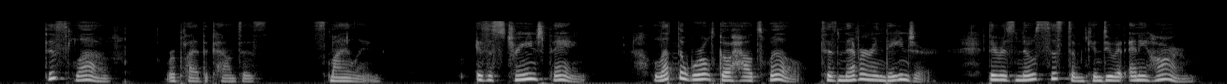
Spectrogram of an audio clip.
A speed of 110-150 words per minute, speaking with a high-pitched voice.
Yes: average, 145 wpm; high, 195 Hz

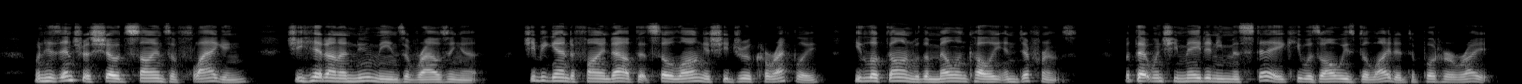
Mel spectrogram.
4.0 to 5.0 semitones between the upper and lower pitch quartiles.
No: average, 3.6 semitones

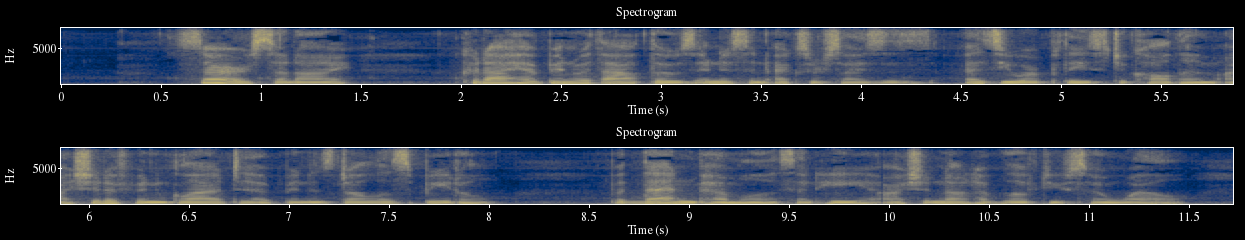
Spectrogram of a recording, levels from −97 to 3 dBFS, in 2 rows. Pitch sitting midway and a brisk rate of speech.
Yes: medium, 160 Hz; fast, 225 wpm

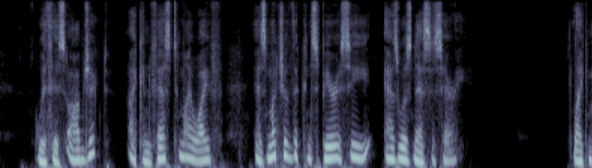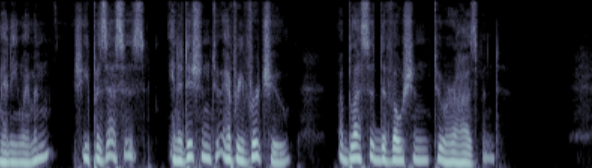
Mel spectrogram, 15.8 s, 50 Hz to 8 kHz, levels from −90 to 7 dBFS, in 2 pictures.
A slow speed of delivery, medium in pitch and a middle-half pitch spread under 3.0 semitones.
No: slow, 120 wpm; medium, 155 Hz; average, 4.4 semitones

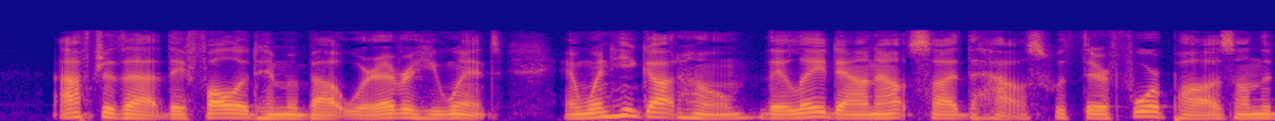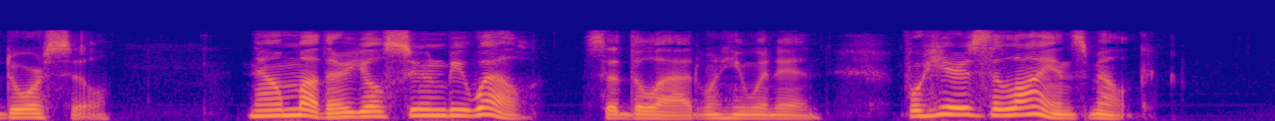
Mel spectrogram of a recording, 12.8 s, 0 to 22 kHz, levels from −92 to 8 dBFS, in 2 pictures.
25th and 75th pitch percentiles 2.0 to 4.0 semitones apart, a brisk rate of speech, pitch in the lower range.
No: wide, 5.6 semitones; fast, 220 wpm; low, 120 Hz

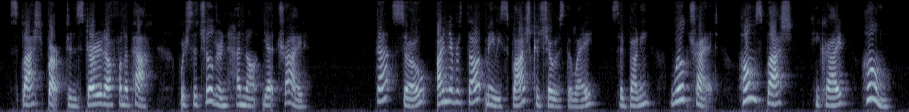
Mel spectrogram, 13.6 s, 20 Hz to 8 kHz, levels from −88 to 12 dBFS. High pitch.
Yes: high, 225 Hz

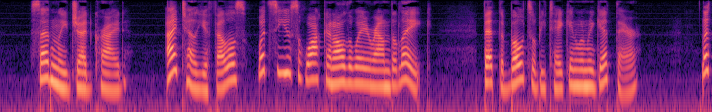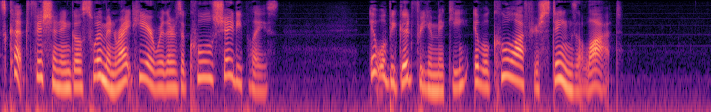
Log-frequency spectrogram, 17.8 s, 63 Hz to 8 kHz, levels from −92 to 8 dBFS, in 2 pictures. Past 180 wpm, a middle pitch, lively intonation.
No: average, 190 wpm; high, 210 Hz; wide, 6.2 semitones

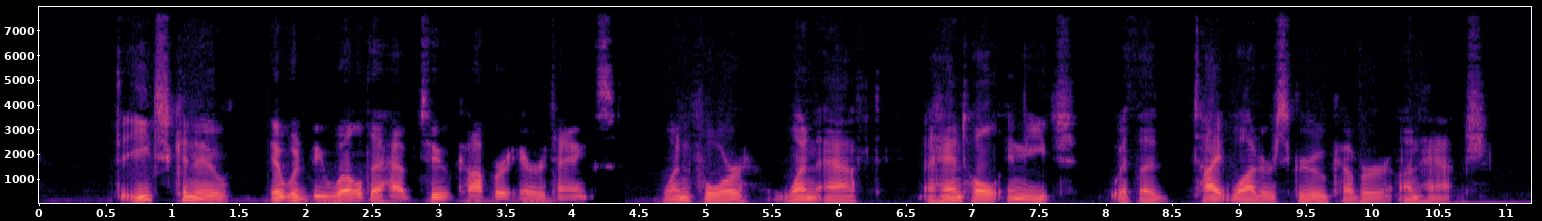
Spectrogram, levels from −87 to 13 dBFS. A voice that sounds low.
Yes: low, 105 Hz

